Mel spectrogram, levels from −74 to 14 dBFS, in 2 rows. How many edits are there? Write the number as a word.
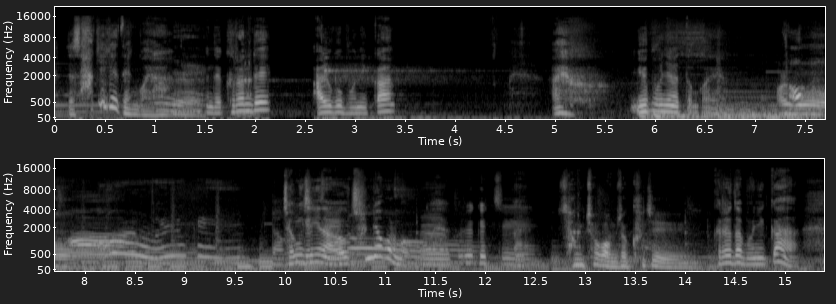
two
